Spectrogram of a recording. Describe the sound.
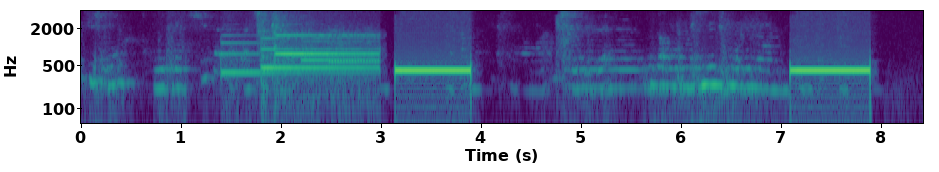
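A telephone line during a call transfer plays two long, steady, mid-pitched tones, each just under a second, separated by stretches of other line sounds and voices.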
